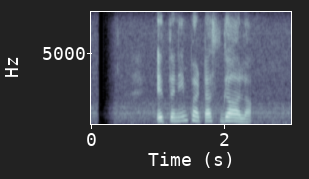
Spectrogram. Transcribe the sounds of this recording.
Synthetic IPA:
et̪ənimpaʈasɡaːla

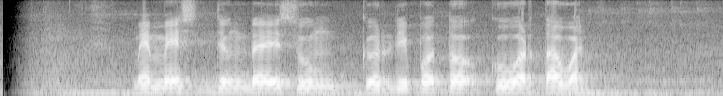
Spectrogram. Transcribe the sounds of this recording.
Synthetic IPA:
mɛmɛsd͡ʒɨŋdaɛsuŋkɨrdipɔt̪ɔkuwart̪awan

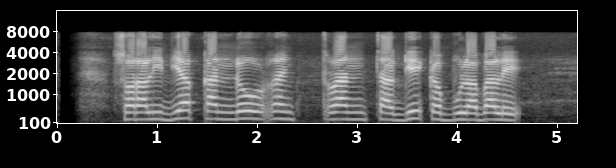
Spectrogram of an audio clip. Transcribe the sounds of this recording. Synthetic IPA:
soɾalidiakandora | rant͡ʃaɡɛkabulabaleʔ

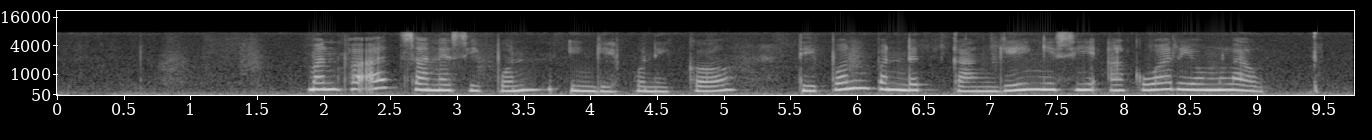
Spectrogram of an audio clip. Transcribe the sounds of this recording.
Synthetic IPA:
manfaʔat̪̚sanɛsipʊniŋɡɪhpunikɔd̪̥i̤pʊnpənɖət̪̚ɡ̥aŋɡeŋisiʔakuwaɾiʊmlaʊt̪̚

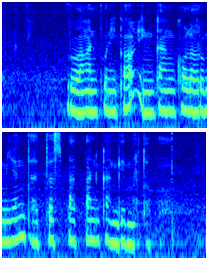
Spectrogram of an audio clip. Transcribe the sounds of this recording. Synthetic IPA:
ruwaŋanpunikɔʔiŋkaŋkɔlɔɾumijənd̪̥ä̤d̪̥ɔ̤spapankaŋɡemərt̪ɔpɔ

